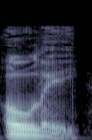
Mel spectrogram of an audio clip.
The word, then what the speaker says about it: Oli: Wading through the brush with her was the boy she knew as Oli, which she pronounced with a long O, rhyming with goalie.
